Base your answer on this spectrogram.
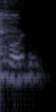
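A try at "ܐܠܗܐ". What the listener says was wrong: yeps. Aloho, ya betul.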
